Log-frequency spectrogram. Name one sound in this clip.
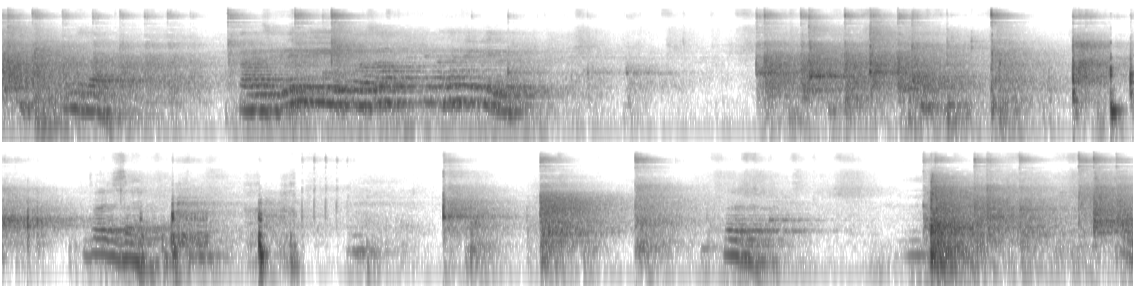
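Table tennis balls click on paddles and the table in a large echoing hall.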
